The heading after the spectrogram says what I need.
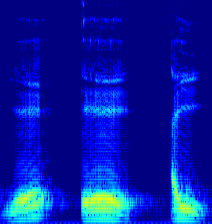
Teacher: ఇందులో మొదటిది మాత్రమే హ్రస్వం ఈ రెండు దీర్ఘాల కిందకి వస్తాయి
